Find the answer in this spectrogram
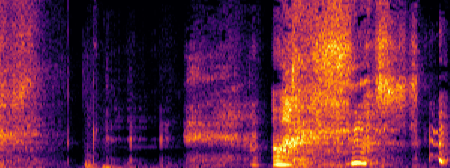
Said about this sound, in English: I'm sorry if I'm breathing very loud into the little audio recorder, right? Like the little microphone, right?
